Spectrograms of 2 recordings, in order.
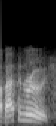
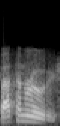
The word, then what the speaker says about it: Baton Rouge: Did I pronounce that right? Yeah, Baton Rouge. Baton Rouge? That's how they say it, Baton Rouge.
